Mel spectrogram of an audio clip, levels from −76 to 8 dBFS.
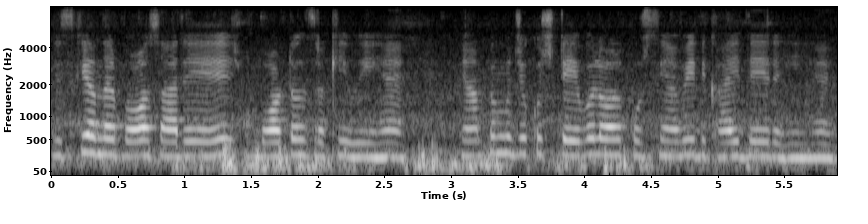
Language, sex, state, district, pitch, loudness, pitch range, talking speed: Hindi, female, Chandigarh, Chandigarh, 235 Hz, -17 LUFS, 220-250 Hz, 205 wpm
